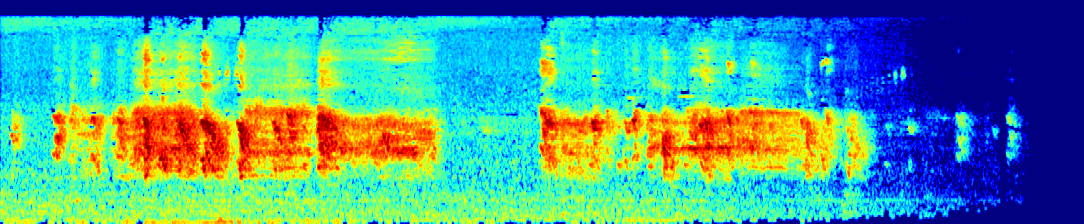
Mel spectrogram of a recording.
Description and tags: Bird sounds from Holland
Without the traffic noise, multiple birds making sounds, from the netherlands.
Thank you for the effort.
